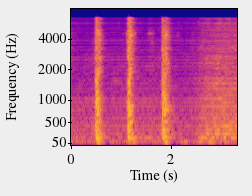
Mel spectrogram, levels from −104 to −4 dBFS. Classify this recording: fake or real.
fake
